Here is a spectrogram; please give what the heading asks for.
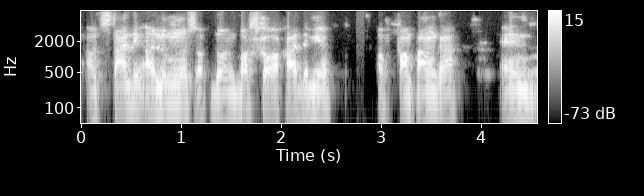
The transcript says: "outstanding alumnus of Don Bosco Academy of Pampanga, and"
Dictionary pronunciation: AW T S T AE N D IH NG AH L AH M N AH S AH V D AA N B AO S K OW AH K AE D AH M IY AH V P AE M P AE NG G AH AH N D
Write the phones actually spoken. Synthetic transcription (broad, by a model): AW T S T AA N D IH NG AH L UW M N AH S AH F D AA N B AO S K OW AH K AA D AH M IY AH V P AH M P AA NG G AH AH N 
